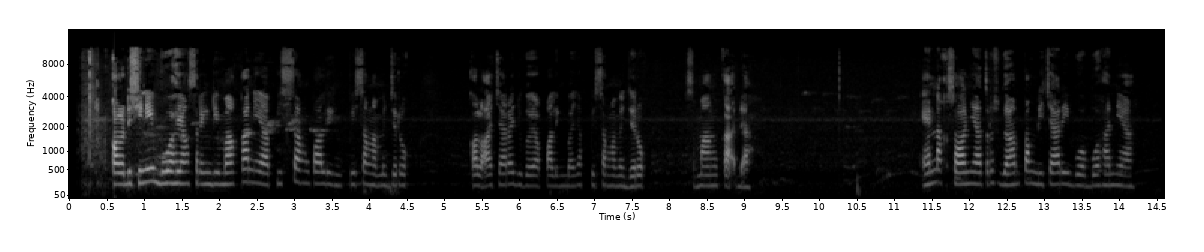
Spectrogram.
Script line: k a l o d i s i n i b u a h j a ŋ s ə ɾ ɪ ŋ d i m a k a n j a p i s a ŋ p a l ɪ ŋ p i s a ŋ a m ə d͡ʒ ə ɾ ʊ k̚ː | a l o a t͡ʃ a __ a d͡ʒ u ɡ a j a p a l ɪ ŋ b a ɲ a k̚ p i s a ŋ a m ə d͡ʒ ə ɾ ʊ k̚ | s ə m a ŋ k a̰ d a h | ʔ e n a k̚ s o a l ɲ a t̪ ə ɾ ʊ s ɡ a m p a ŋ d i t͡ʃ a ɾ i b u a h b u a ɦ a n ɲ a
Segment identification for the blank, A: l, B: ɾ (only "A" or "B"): B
